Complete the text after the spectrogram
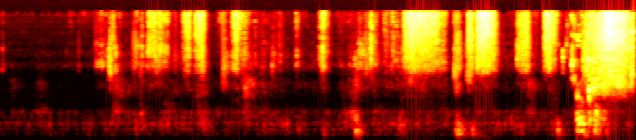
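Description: Paper rustles and scrapes as hands smooth and press it down.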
